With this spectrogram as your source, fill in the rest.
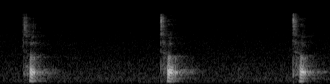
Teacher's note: The word to, as I've mentioned before, is unstressed and pronounced t, t, t.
